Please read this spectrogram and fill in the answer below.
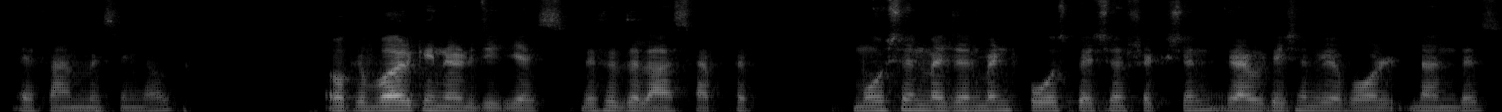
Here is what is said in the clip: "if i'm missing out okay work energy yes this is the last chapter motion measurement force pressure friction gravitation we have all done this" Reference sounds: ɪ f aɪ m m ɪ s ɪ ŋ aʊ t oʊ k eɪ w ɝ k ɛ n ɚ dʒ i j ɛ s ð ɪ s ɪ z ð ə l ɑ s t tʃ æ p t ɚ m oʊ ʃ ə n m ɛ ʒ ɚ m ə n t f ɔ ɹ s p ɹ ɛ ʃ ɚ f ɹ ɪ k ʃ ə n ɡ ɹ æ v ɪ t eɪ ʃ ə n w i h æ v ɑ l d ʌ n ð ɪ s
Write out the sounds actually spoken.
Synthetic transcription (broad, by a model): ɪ f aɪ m m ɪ s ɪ ŋ aʊ t oʊ k eɪ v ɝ k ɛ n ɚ dʒ i j ɛ s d ɪ s ɪ z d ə l ɑ s t tʃ æ p t ɚ m oʊ ʃ ə n m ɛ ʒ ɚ m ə n t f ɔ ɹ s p ɛ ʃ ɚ f ɹ ɪ k ʃ ə n ɡ ɹ æ v ɪ t eɪ ʃ ə n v i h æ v ɑ l d ʌ n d ɪ s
